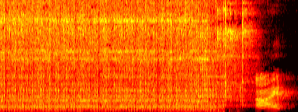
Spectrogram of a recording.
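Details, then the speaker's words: Old vintage foreign chainsaw after carb tuning (idle screw turned in, low speed leaned out, high speed opened): a steady, even buzz for a few seconds before shutting off, with no surging or stumbling. Normal running. "sounds good as we die of carbon monoxide poisoning so I leaned out the low speed a little bit"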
